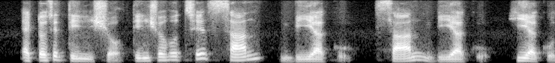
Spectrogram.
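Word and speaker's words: 千: সান বলব আমরা আমরা 1000 কে বলব যে শুধুমাত্র সেই ইসন বলবো না আমরা শুধুমাত্র সেন বলব আমরা শুধুমাত্র কি বলব সান বলব ইসান বলব না ইসন শব্দটা অড শোনায় জাপানিজরা এটা শুনলে ওরা হাসে ইসন বলা যাবে না হচ্ছে শুধুমাত্র বলব সে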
